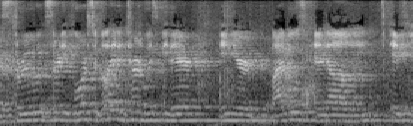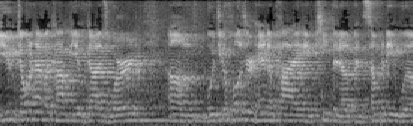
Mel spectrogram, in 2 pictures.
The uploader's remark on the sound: low-quality audio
